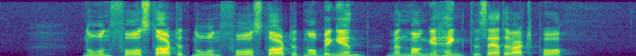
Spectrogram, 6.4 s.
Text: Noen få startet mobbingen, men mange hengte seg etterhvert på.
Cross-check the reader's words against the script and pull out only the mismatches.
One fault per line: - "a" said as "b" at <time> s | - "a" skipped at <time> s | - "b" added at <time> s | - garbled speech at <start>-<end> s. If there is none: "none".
- "noen få startet" added at 2.0 s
